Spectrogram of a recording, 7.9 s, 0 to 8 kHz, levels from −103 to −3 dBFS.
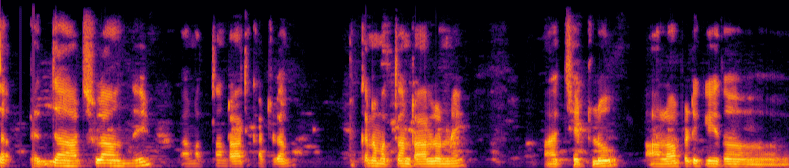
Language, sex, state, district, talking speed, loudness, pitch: Telugu, male, Telangana, Nalgonda, 130 wpm, -17 LUFS, 125 Hz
